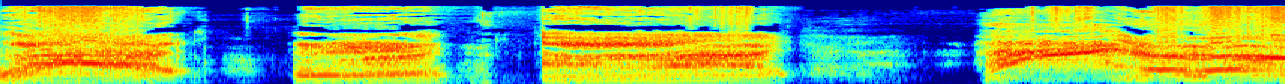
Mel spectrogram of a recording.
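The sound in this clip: A voice imitates a monster groan drawn in on an inhale: four rough, rasping growls, each long and loud, separated by brief silent gaps.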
